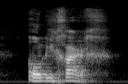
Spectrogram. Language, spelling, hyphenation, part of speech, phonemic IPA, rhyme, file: Dutch, oligarch, oli‧garch, noun, /ˌoː.liˈɣɑrx/, -ɑrx, Nl-oligarch.ogg
- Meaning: 1. an oligarch (member of an oligarchy) 2. a plutocrat, an oligarch, especially in relation to the former Eastern Bloc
